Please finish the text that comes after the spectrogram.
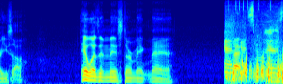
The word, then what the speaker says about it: McMahon: Even though it's spelled not... Yeah, it's McMahon.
